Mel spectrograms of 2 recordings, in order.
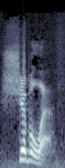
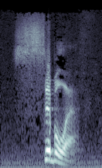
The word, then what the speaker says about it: Shibboleth: And then if the person from Ephraim, verse 6, if they said no, then they would say, all right, then say the word Shibboleth. And he would say Sibboleth, for he could not pronounce it right.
